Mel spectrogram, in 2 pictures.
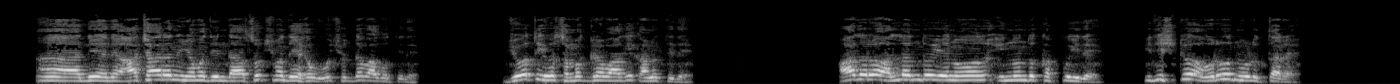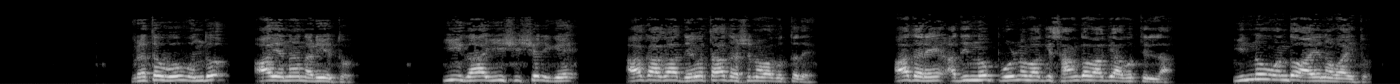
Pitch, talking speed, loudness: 195 Hz, 75 wpm, -17 LUFS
